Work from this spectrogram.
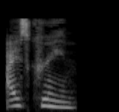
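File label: "ice cream", English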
